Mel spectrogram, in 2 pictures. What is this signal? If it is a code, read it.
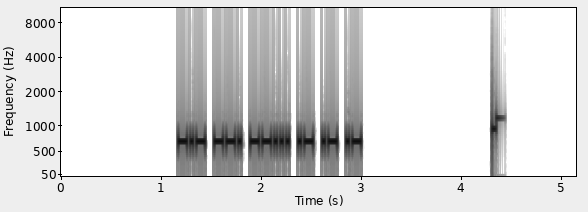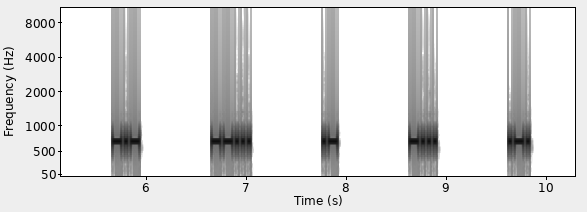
Morse code, heard as a keyed tone, about 40 wpm, spaced as for 18 wpm, 700 Hz. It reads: KG7AAA K7ABR
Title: USA Call Signs - 8x Character Spacing - 40wpm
